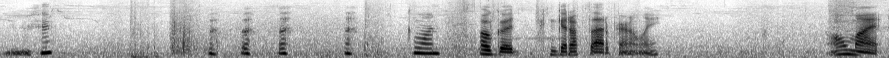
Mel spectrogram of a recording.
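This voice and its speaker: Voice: medium pitch, animated, slow pace, gravelly, long pauses, fairly bright tone, slight background noise. A video game streamer giving casual gameplay commentary in short muttered exclamations, with game music behind.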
